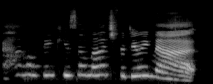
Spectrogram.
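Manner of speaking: very high, jumped-up register. Showing her voice when a man does something nice, much higher pitched voice. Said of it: "My voice goes two octaves higher to be like".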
